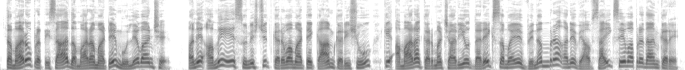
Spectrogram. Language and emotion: Gujarati, happy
